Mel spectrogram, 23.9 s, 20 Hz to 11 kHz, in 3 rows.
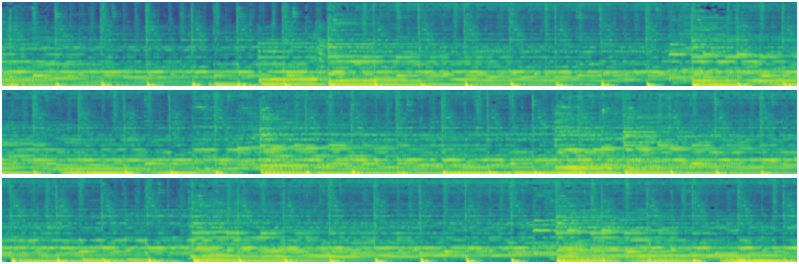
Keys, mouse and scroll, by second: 1.0 right click, 4.4 click, 5.8-6.6 scroll up 4, 6.6 shift+middle click, 7.0-7.7 scroll down 4, 7.9 shift+middle click, 9.0 right click, 10.4 right click, 11.4 l, 13.2 l, 14.2 l, 14.9 l, 15.4 l, 16.3 l, 18.1 l, 19.8 l, 23.2 ctrl+z.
